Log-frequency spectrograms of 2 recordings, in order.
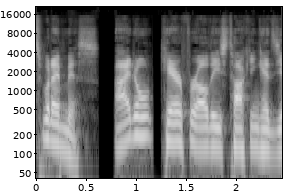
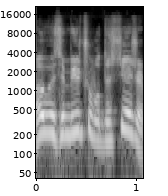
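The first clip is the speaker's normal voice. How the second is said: smooth, pitched-up corporate executive voice; 7 semitones higher than usual. Acting out a mock argument with an ESPN suit: imitating an ESPN suit. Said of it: "my impression of me arguing with a suit".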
